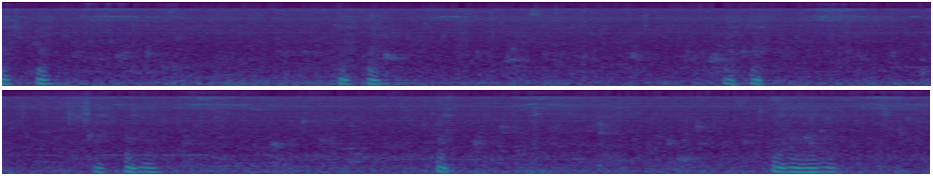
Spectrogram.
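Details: Two-month-old Miniature Schnauzer puppy sound asleep, snoring: short, faint nasal squeaks with a low hum, spaced unevenly about every one to two seconds over a quiet background.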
